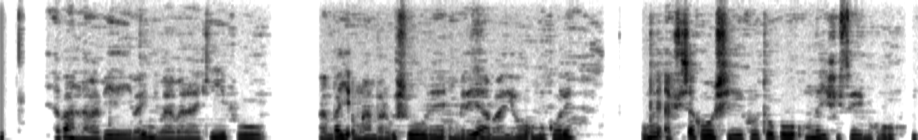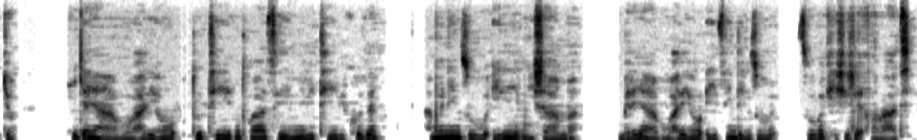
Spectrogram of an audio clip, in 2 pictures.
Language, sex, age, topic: Rundi, male, 25-35, education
